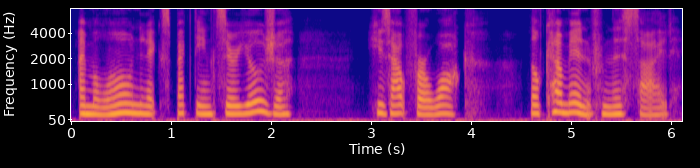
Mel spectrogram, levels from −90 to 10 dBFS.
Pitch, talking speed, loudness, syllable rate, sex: 215 Hz, 155 wpm, -18 LUFS, 4.7 syllables/s, female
